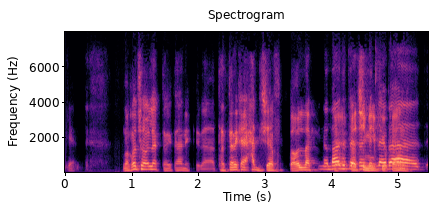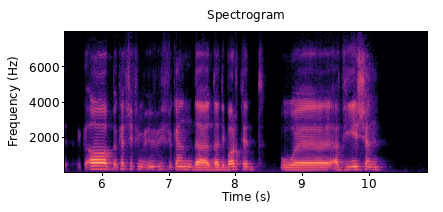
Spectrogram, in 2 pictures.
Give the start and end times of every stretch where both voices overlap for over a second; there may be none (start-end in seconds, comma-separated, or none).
3.8-5.2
